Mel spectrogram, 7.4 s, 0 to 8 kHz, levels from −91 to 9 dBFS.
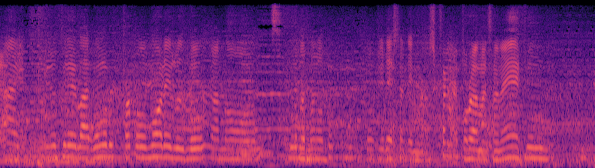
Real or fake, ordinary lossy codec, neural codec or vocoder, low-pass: fake; none; codec, 16 kHz, 0.9 kbps, LongCat-Audio-Codec; 7.2 kHz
